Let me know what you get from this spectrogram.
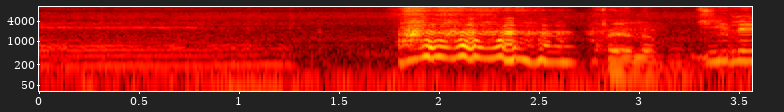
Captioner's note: laughing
